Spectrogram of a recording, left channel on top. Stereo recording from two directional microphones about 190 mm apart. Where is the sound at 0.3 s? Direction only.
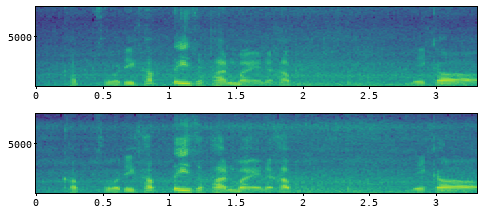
Centre (ahead or behind).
